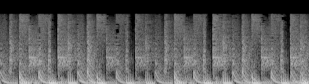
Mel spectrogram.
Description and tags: techno beat
rave, electro, hardcore, ultra-techno, hard, trance, dance, club, loop, beat, techno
